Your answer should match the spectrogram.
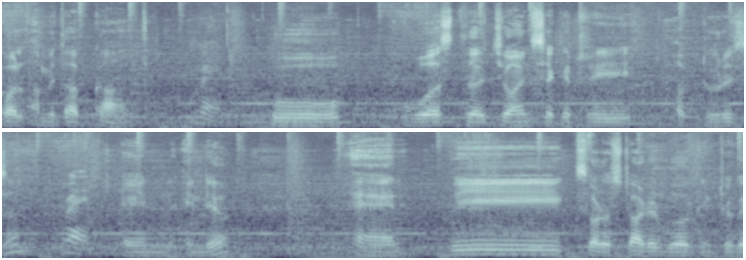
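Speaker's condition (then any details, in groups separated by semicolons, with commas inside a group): No condition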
